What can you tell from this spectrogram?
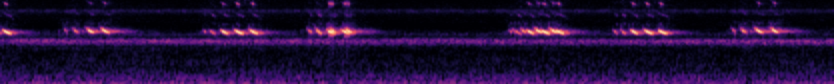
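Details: Cricket chirping: short bright pulsed chirps, each of three or four quick ticks, coming in uneven bursts about seven times in four seconds over a steady high insect-like whine.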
